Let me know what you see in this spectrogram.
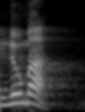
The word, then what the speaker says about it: pneuma: Someone say pneuma. The P is silent here, pneuma, and it means a current of air, a blast of breath, a strong breeze.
